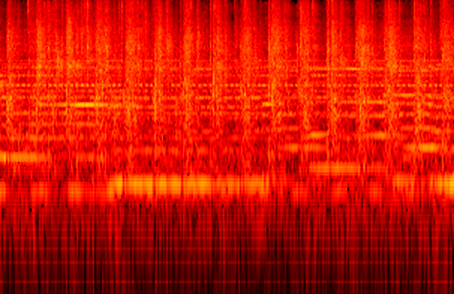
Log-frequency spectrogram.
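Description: Live neofolk instrumental: a violin plays a slow melody of long held notes over a sustained low note, while a frame drum is struck in a steady beat of about three or four strokes a second.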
